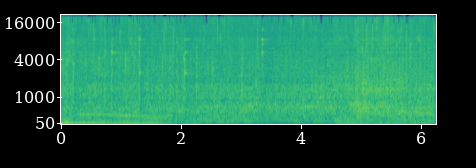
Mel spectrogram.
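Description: Ginger, garlic, onion and red chili paste sizzle and crackle in a hot pan, a steady loud frying hiss with scattered scraping stir clicks throughout.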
